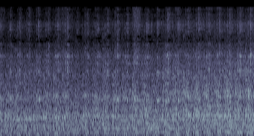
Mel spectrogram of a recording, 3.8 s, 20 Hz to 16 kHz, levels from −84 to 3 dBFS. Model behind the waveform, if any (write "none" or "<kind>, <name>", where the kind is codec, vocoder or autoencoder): none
